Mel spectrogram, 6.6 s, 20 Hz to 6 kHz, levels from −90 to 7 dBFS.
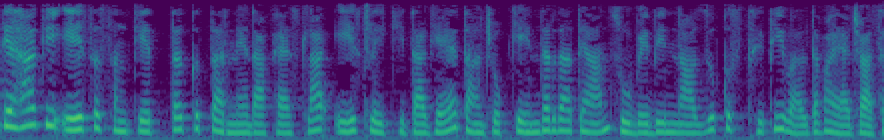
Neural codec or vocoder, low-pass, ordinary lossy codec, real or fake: none; 5.4 kHz; Opus, 64 kbps; real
